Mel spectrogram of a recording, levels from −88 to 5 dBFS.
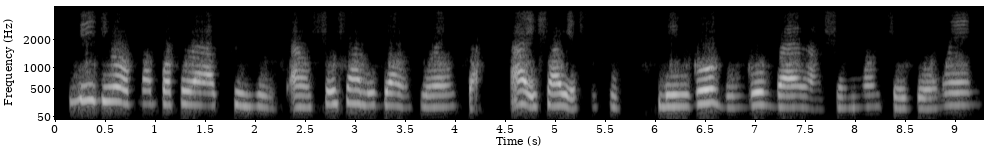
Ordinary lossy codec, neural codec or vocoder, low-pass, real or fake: none; none; 3.6 kHz; real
